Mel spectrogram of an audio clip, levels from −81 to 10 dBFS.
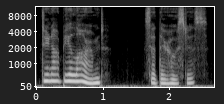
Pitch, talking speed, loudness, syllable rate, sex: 220 Hz, 155 wpm, -15 LUFS, 5.3 syllables/s, female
